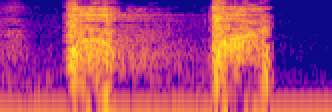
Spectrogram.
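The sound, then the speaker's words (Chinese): Two harsh, loud coughs come about a second apart, each short and breathy, with quiet in between and no talking. “咳嗽你不要挂虑，交给主。”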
